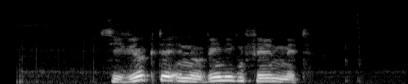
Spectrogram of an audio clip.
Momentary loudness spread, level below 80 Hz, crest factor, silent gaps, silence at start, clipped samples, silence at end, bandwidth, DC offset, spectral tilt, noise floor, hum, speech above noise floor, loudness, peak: 11 LU; -58 dBFS; 16 dB; none; 1.1 s; under 0.1%; 1.1 s; 5.2 kHz; under 0.1%; -10.5 dB/octave; -61 dBFS; none; 47 dB; -15 LUFS; -2 dBFS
